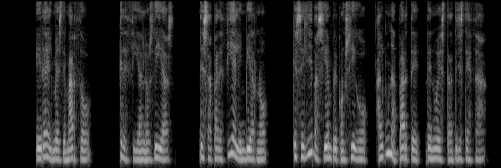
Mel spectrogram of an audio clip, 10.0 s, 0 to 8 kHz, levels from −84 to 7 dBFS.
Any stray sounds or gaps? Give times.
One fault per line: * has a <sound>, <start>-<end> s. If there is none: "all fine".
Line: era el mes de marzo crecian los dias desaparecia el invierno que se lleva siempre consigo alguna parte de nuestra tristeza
all fine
